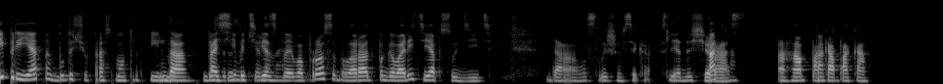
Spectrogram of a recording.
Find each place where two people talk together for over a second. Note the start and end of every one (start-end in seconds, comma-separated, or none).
1.6-3.0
